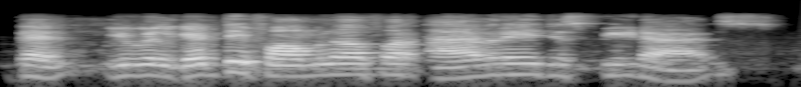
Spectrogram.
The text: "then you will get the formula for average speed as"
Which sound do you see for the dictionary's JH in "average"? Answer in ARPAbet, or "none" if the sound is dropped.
JH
